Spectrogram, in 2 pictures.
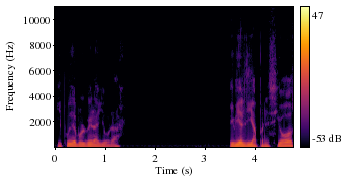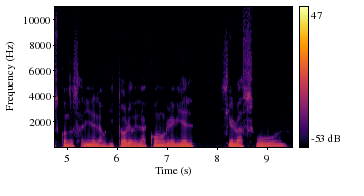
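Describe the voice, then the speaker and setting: A man's voice: medium pitch, slow, creaky, pauses often, mellow, dry recording. A middle-aged male pastor, preaching and praying with fervent emphasis. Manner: earnest, fervent, with rising prayerful emphasis. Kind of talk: sermon and prayer.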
